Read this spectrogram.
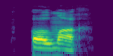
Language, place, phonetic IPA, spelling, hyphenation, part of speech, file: Azerbaijani, Baku, [olˈmɑχ], olmaq, ol‧maq, verb, LL-Q9292 (aze)-olmaq.wav
- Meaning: 1. to be 2. to become 3. to happen 4. in the form olar: may, to be allowed 5. in the form olar: why not (used to indicate that one has no objection, but is not too eager)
